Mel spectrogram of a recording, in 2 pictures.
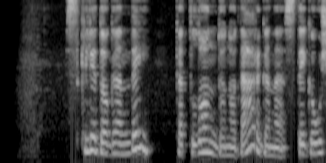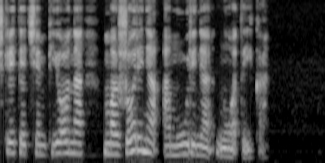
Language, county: Lithuanian, Vilnius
